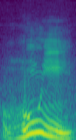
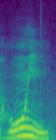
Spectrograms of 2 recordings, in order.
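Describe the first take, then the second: First: The word is split into two separate syllables. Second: The word is squeezed into a single syllable. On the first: The speaker calls it right. "Você deve pronunciar ruim. É uma palavra dissílaba" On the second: The speaker calls it wrong. "não deve pronunciar ruim. Isso é erro"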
